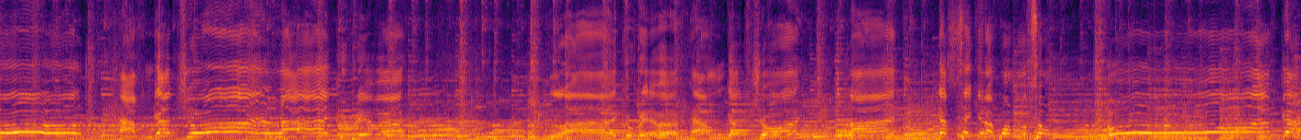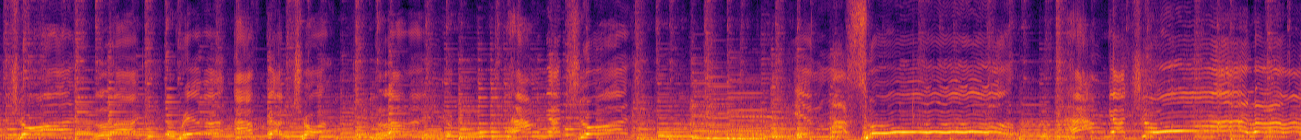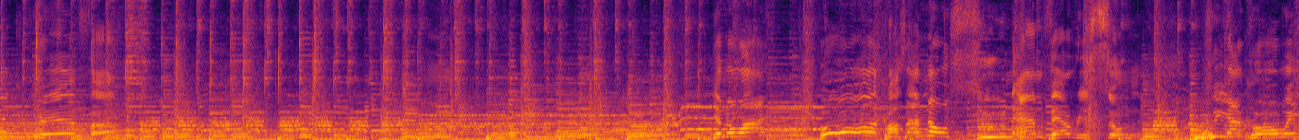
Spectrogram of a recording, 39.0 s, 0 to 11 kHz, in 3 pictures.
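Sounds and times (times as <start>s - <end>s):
voices singing along: 0.0s - 17.5s, 20.9s - 37.4s
praise band playing gospel song: 0.0s - 39.0s
strong bass line: 0.0s - 39.0s.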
